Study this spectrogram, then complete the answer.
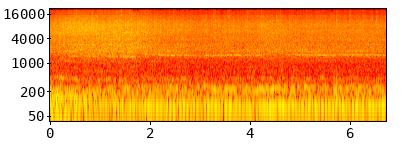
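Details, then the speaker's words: Turbo Dodge Dakota V8 on new Holley EFI after wiring fix: deep steady rumble, even beat, no stumble, now firing cleanly on all eight cylinders and sounding much better. "all right she's back outside hitting on all eight now guys we'll fire up real quick that sounds way better"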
